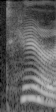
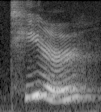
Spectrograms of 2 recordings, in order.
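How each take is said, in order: First: It is said as the word meaning rip. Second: It is said as the word for eye water. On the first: It means to rip. "another way to say this word" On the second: It names water from the eyes. "Tear is a noun"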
